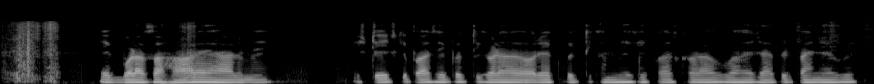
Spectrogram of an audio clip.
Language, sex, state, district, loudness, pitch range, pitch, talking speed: Hindi, male, Uttar Pradesh, Hamirpur, -29 LUFS, 105-110 Hz, 105 Hz, 180 wpm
